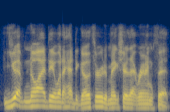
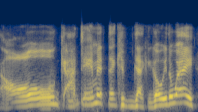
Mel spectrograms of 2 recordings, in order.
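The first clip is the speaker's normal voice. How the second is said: nervous doubt; 7 semitones higher than usual. Retold or imitated. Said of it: "I'm just sitting there like".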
